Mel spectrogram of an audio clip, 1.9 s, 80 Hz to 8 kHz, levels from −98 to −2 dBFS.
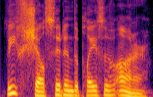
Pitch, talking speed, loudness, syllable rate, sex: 130 Hz, 250 wpm, -15 LUFS, 5.9 syllables/s, male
